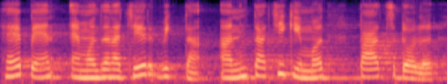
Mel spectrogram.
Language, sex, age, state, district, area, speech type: Goan Konkani, female, 18-30, Goa, Bardez, urban, read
